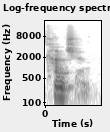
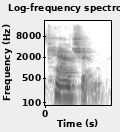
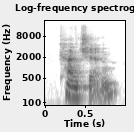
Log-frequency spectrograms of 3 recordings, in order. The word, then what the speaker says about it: Kanchan: the way my family pronounces my name, which is Kanchan. Mm. And I have done it with a sense of pride, whereas before, the anglicized version is Kanchan. I honestly respond to both. The difference is me. I now say my name is pronounced Kanchan, rhymes with luncheon, in case you're wanting to know.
